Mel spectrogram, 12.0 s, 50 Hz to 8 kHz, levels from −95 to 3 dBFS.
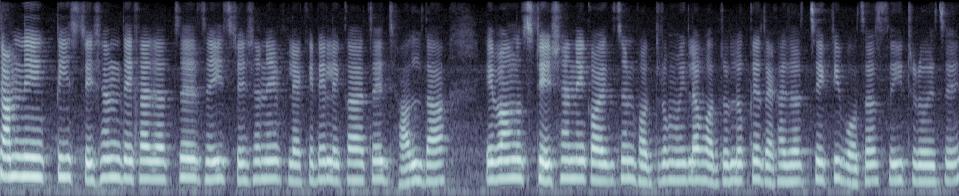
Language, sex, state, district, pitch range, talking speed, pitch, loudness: Bengali, female, West Bengal, Purulia, 210-235 Hz, 125 wpm, 220 Hz, -16 LUFS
